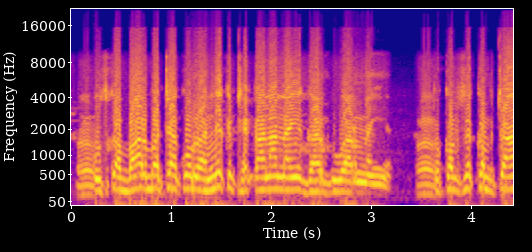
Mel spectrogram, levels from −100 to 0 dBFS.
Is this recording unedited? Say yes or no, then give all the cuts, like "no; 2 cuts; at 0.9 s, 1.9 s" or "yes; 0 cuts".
yes; 0 cuts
